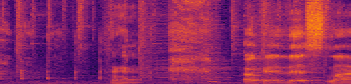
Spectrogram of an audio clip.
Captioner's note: laughs; Adam laughs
